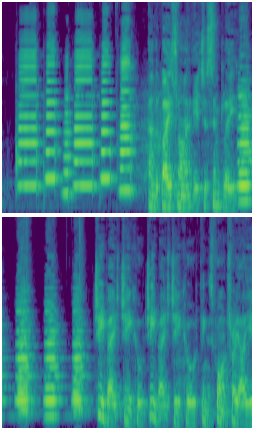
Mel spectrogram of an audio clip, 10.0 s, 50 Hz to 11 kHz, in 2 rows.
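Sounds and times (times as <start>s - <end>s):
melodeon oom-pah bass line: 4.7s - 6.6s.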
